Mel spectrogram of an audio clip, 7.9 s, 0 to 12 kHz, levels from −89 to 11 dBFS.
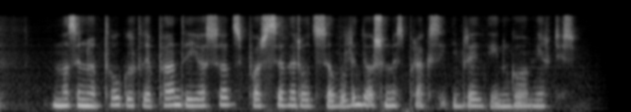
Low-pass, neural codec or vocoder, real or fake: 7.2 kHz; codec, 16 kHz, about 1 kbps, DyCAST, with the encoder's durations; fake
